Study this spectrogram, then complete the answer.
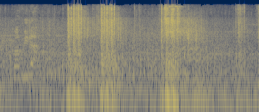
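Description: A machine gun fires bursts of shots.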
